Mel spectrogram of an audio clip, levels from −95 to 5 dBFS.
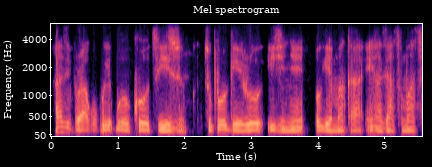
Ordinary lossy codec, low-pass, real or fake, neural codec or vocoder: Opus, 16 kbps; 5.4 kHz; real; none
